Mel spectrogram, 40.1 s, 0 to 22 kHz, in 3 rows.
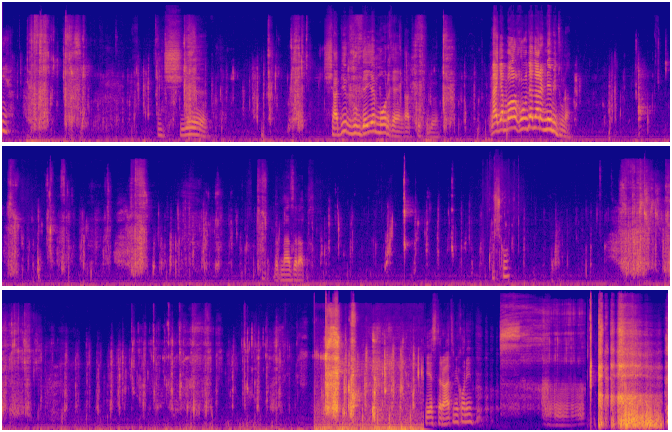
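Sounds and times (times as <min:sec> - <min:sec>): person biting and chewing food: 0:00.4 - 0:01.9, 0:23.8 - 0:35.2, 0:36.7 - 0:40.0
wet mouth clicks: 0:36.7 - 0:40.0.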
